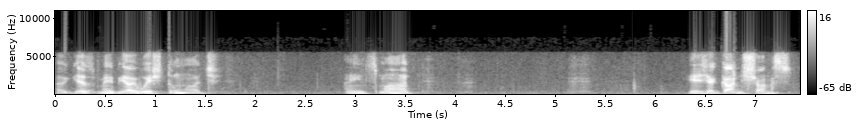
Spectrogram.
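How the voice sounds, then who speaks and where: A man's voice: mid-range voice, a little slow, lightly acted. A man playing a tough, uneducated, heavy-hearted gangster with blunt street talk in a radio drama. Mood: grieving, resigned. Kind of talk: 1940s-50s radio crime drama acting. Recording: muffled old radio recording.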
